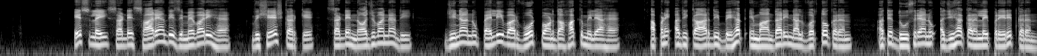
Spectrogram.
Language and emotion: Punjabi, neutral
